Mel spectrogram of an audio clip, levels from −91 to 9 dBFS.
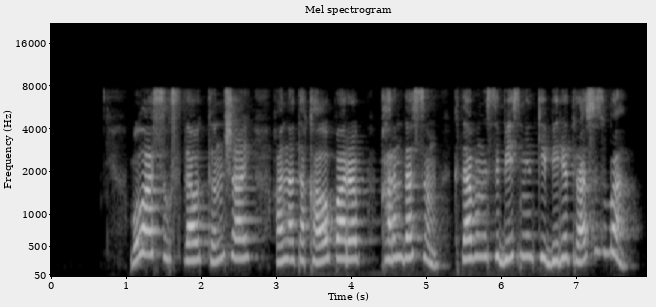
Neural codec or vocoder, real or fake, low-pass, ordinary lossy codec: none; real; none; none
